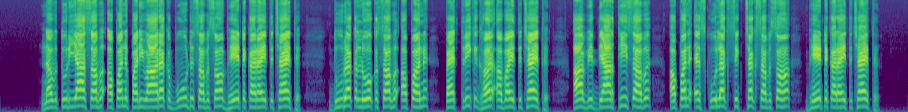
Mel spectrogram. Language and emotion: Maithili, neutral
